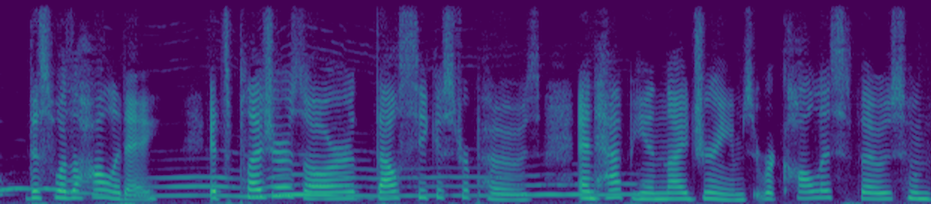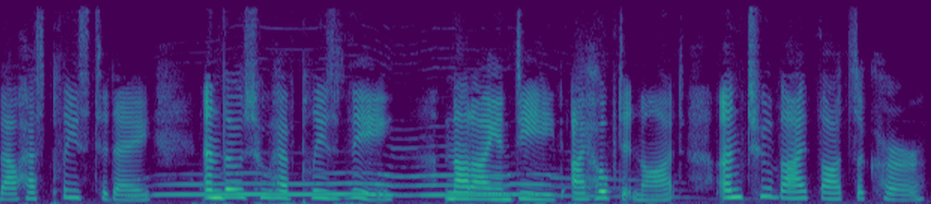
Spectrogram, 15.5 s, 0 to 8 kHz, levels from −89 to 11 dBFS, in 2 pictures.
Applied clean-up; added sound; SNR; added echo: none; Dog; 9 dB; none.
